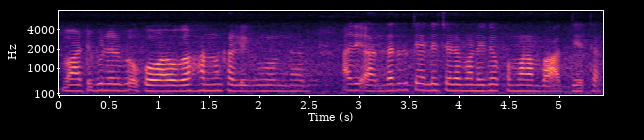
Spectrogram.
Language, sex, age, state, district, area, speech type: Telugu, female, 30-45, Andhra Pradesh, Kurnool, rural, spontaneous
